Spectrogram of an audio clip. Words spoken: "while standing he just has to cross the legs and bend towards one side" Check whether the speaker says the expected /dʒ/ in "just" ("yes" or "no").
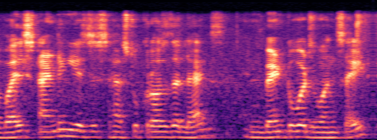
no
